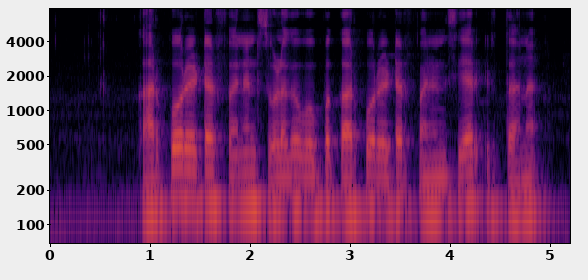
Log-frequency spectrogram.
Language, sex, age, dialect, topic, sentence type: Kannada, male, 18-24, Central, banking, statement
